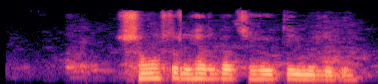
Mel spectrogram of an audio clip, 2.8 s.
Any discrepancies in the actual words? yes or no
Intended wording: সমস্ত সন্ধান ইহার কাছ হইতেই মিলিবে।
yes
